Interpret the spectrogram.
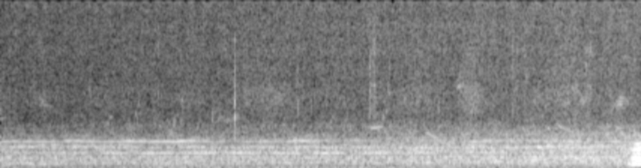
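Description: Steady low rumble of an approaching Amtrak train's diesel locomotives, with faint high tones drifting in and out. The locomotive's horn begins a loud blast at the very end.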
